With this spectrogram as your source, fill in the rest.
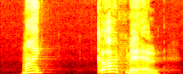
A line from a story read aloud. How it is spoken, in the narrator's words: cried Tom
